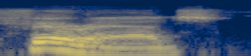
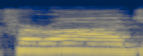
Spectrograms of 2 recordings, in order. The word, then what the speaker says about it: farad: there you go now they pronounce it fair ads but if if you want to call it farage you go right ahead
